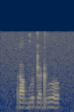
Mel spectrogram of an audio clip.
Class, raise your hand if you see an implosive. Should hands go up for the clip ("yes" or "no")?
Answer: no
